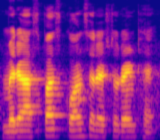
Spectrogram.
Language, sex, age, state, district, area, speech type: Hindi, male, 18-30, Madhya Pradesh, Bhopal, urban, read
